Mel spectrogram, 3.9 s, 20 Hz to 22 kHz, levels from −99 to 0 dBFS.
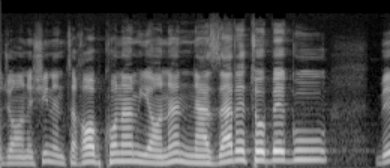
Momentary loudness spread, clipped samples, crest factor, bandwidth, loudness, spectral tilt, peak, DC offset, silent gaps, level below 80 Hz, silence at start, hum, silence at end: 11 LU; under 0.1%; 18 dB; 13.5 kHz; -23 LUFS; -5 dB/octave; -6 dBFS; under 0.1%; none; -70 dBFS; 0 s; none; 0 s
